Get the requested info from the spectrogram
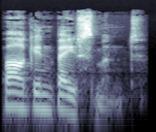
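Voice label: "bargain basement", British English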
